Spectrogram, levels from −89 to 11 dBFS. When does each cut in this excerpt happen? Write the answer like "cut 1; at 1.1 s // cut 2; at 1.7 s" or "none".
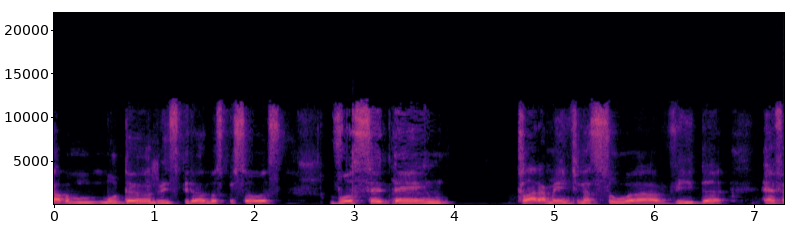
none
